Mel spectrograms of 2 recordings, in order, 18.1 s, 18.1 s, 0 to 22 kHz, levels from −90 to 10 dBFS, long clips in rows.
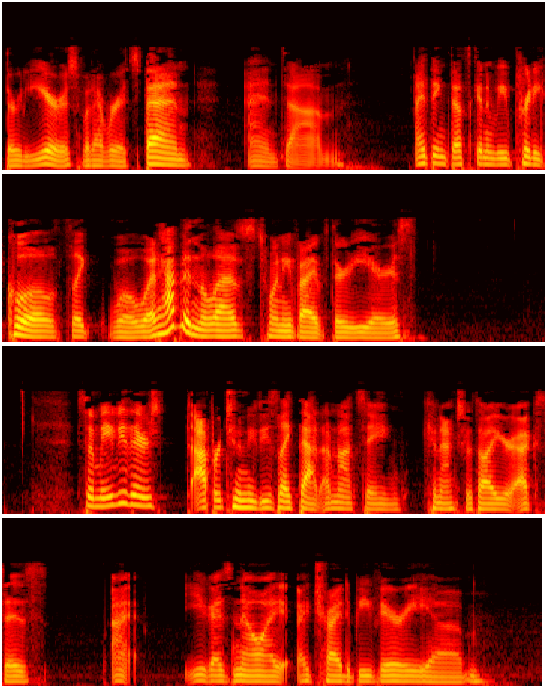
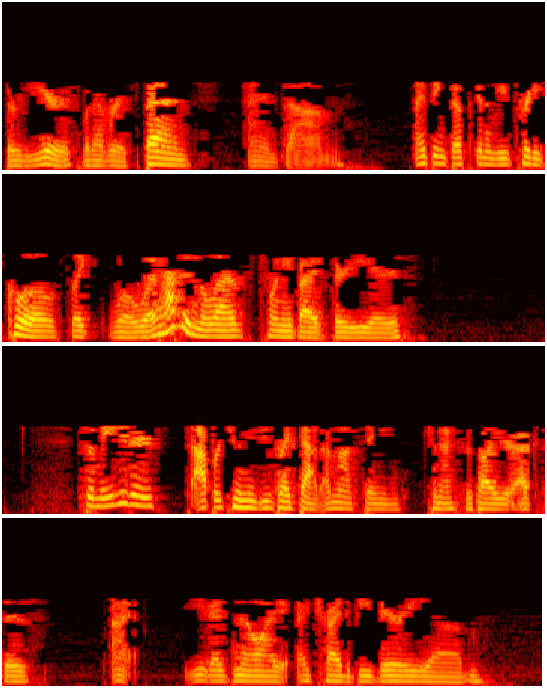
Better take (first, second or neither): first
